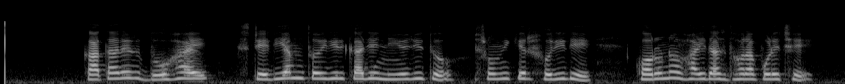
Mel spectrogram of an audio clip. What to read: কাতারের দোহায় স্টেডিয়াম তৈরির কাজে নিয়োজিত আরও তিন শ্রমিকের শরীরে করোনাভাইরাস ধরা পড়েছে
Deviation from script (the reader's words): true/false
true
